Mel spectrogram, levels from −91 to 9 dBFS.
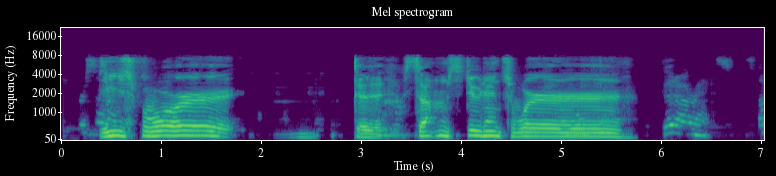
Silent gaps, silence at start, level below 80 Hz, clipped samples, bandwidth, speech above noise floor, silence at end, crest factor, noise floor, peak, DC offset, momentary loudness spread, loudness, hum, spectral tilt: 2.88-2.92 s, 5.96-6.00 s; 0.2 s; -54 dBFS; under 0.1%; 8.2 kHz; 44 dB; 0 s; 14 dB; -59 dBFS; -2 dBFS; under 0.1%; 15 LU; -16 LUFS; none; -5.5 dB/octave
